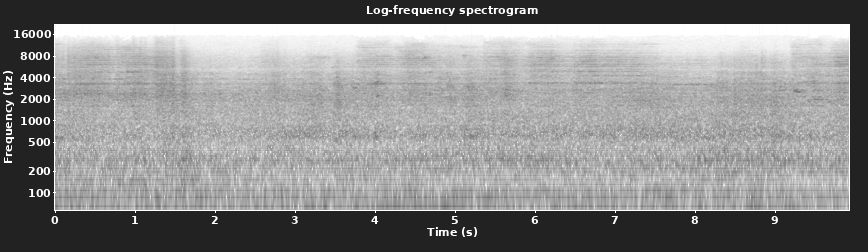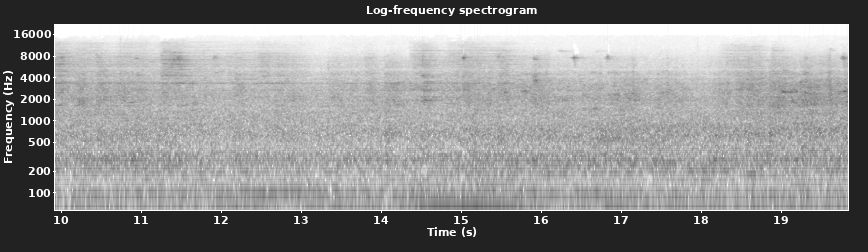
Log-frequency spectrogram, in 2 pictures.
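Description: Loaded timber wagons of a freight train rolling over pointwork: a steady rumble and clatter of wheels on rail joints and crossings, with some faint wheel squeal.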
